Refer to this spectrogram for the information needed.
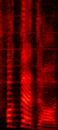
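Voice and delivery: mock angry yell. Cat fan yelling at dog pic.

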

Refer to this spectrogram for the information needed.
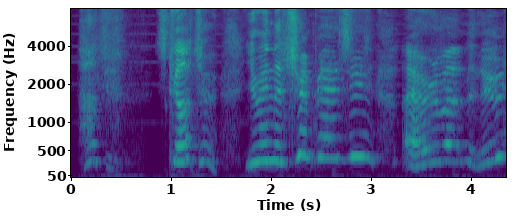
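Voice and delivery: high, excited jogger voice, laughing; mock passerby thrilled to spot them; a laughing, high-pitched stranger. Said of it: "they're like".

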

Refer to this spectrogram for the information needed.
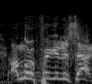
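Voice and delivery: high, eager mock skydiver; hammed-up can-do voice; squeaky determined mock jumper; mock determination. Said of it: "he'd be like".

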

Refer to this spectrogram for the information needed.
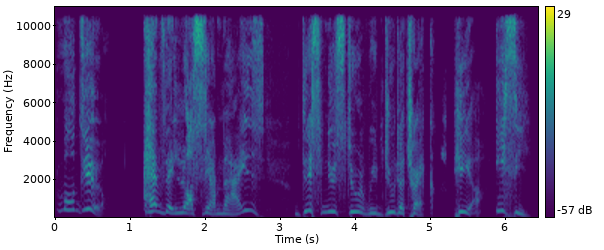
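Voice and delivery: put-on lightly French-accented chef; a hint of a French cook. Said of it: "That's French for here".

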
